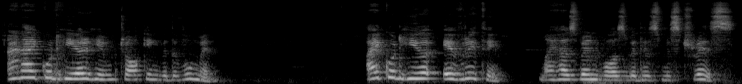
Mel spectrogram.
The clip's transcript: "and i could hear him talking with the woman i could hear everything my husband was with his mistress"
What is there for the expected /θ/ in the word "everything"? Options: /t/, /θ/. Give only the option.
/t/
